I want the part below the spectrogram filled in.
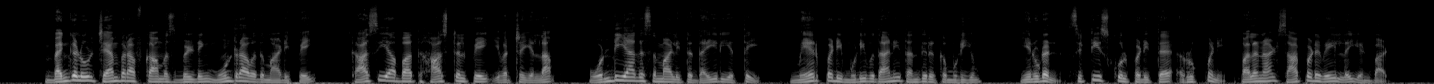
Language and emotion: Tamil, neutral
